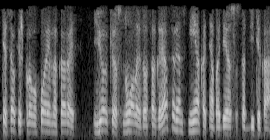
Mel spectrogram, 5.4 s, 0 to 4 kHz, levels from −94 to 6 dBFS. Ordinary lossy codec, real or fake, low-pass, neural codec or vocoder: MP3, 24 kbps; real; 3.6 kHz; none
